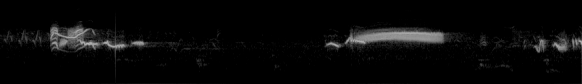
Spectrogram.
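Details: Song of a European greenfinch: a quick twittered trill, a pause, then a long nasal wheeze held for about a second, with a few twitters resuming at the end.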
